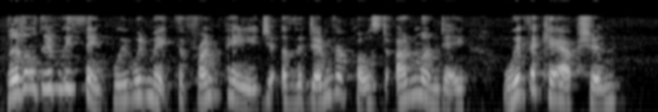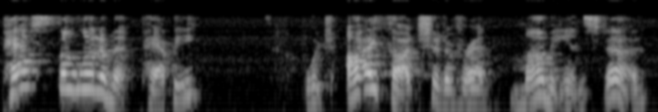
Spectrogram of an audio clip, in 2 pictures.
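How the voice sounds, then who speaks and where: A woman reading a memoir aloud in an expressive, measured storytelling manner. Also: mid-range voice. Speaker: audiobook reader. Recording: dull, lo-fi sound.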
